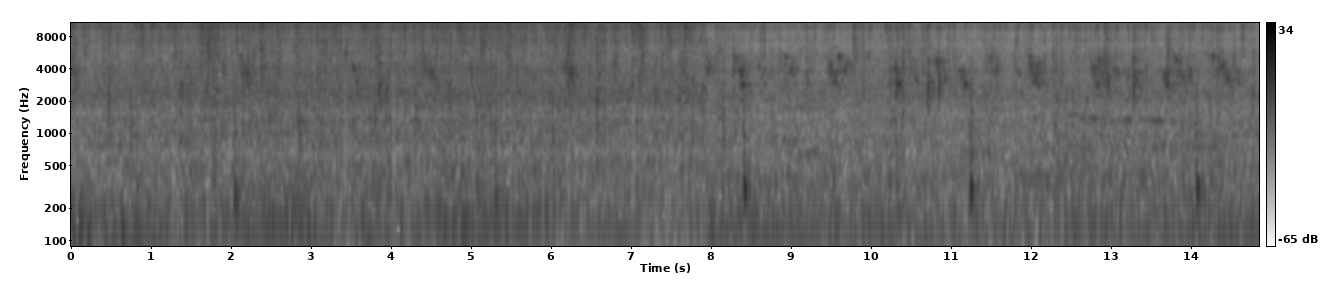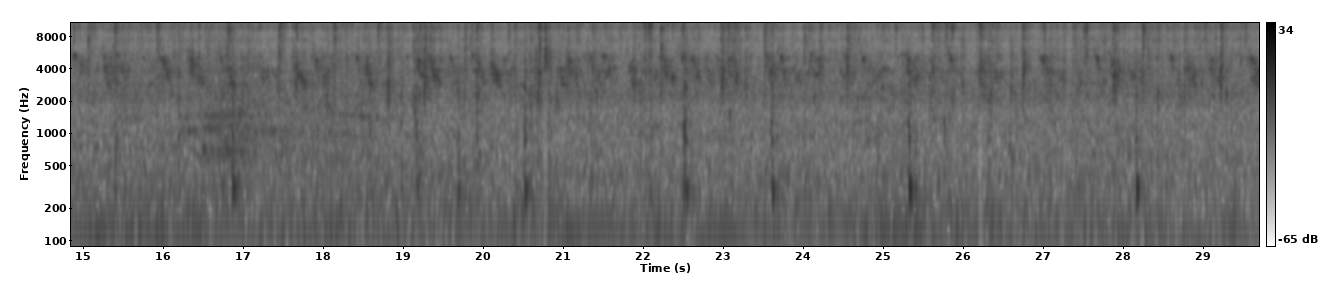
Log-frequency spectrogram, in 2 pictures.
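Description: Steady rain falling, sprinkled with small drop ticks. From partway in, a louder single drip lands about every three seconds.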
